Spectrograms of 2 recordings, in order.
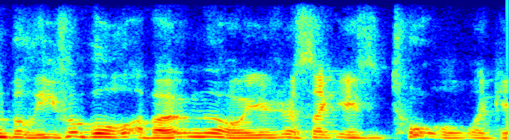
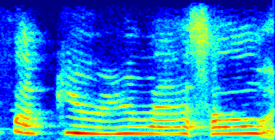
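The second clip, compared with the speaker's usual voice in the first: put-on high cursing old lady voice; foul mouthed granny. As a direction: spit it like a swearing granny. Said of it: "she's like".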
